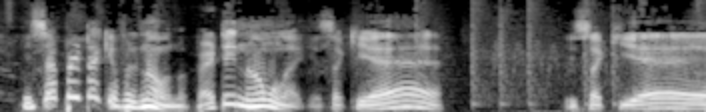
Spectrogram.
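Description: A man's voice in dry, close sound with no echo, against noticeable background noise. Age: 20s. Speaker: podcast co-host. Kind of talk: casual chat.

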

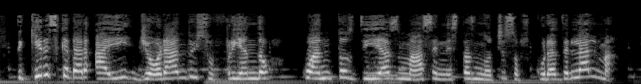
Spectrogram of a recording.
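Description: With lively intonation and a high pitch, a woman speaks against noticeable background noise. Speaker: podcast host, wellbeing coach. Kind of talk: motivational monologue. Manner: warm, gentle and unhurried; sometimes speeds up.

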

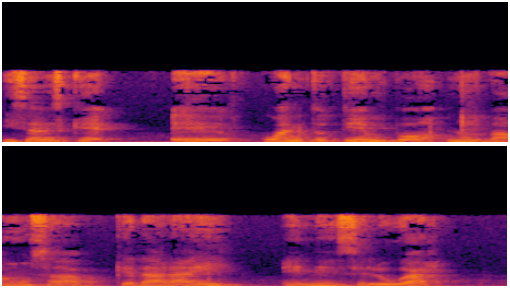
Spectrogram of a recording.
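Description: A woman speaks at a fairly high pitch, with fairly even intonation. Her tone is dark and mellow, and somewhat breathy. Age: 40s. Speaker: podcast co-host. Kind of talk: casual chat.

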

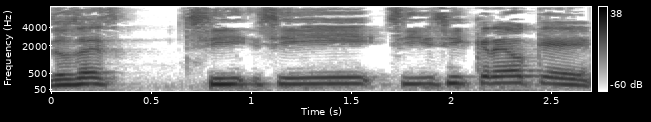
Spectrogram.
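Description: Over a quiet background, a man speaks in a high pitch with a Mexican accent. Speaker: podcast co-host. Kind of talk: casual chat. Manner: stammering, repeats words.

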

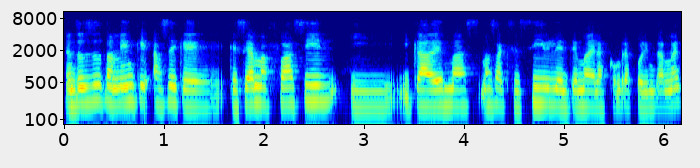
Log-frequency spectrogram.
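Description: Speaking with hardly any pauses and fairly even intonation, a woman has an ordinary speaking voice. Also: medium pitch for a woman, moderate pace. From Uruguay. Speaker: procurement analyst at a tech company. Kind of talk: interview. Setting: remote call from Uruguay.

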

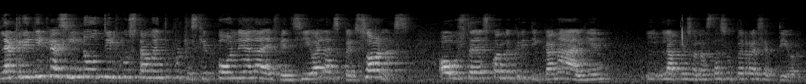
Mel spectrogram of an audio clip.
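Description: Against noticeable background noise and audible room echo, a woman talks at a fairly quick pace with a high pitch. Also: ordinary pitch variation. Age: 20s. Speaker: jazz singer and motivational speaker. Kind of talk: motivational talk. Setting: stage with audience. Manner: animated.

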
